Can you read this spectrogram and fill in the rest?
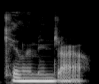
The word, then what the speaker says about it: Kilimanjaro: and I'm going to say this right, y'all, Mount Kilimanjaro. – Yes, did I say it? You got it.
